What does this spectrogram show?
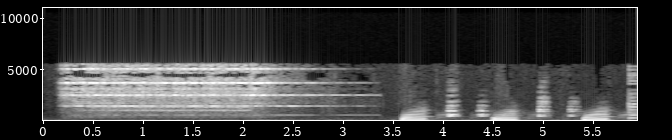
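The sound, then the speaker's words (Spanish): A school bell rings for about three and a half seconds, a bright, steady, sustained tone, then cuts off and is followed by several short, loud, low-pitched bursts. The bell is rung to officially start a new class. “que haga sonar una vez más el timbre para comenzar oficialmente una nueva clase de la escuelita de los sábados de Tomaidaca.”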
